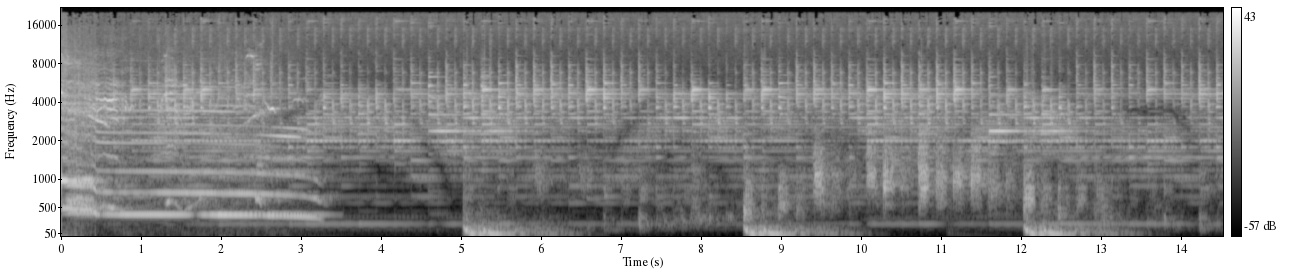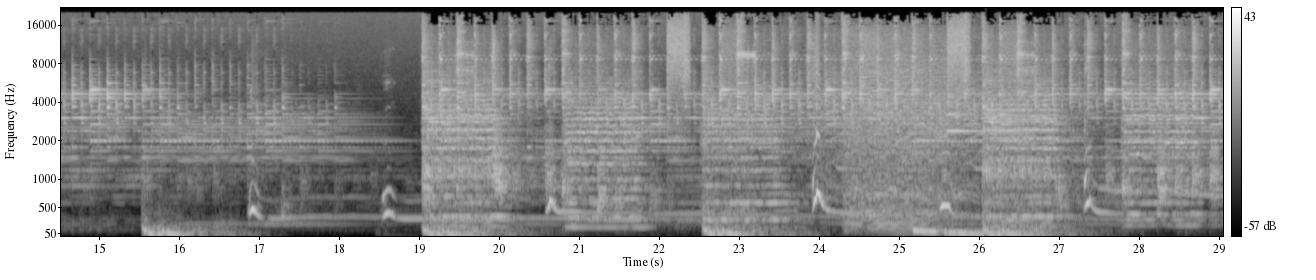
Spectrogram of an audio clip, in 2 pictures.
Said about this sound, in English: Let's put her to bed with a little werewolf action.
